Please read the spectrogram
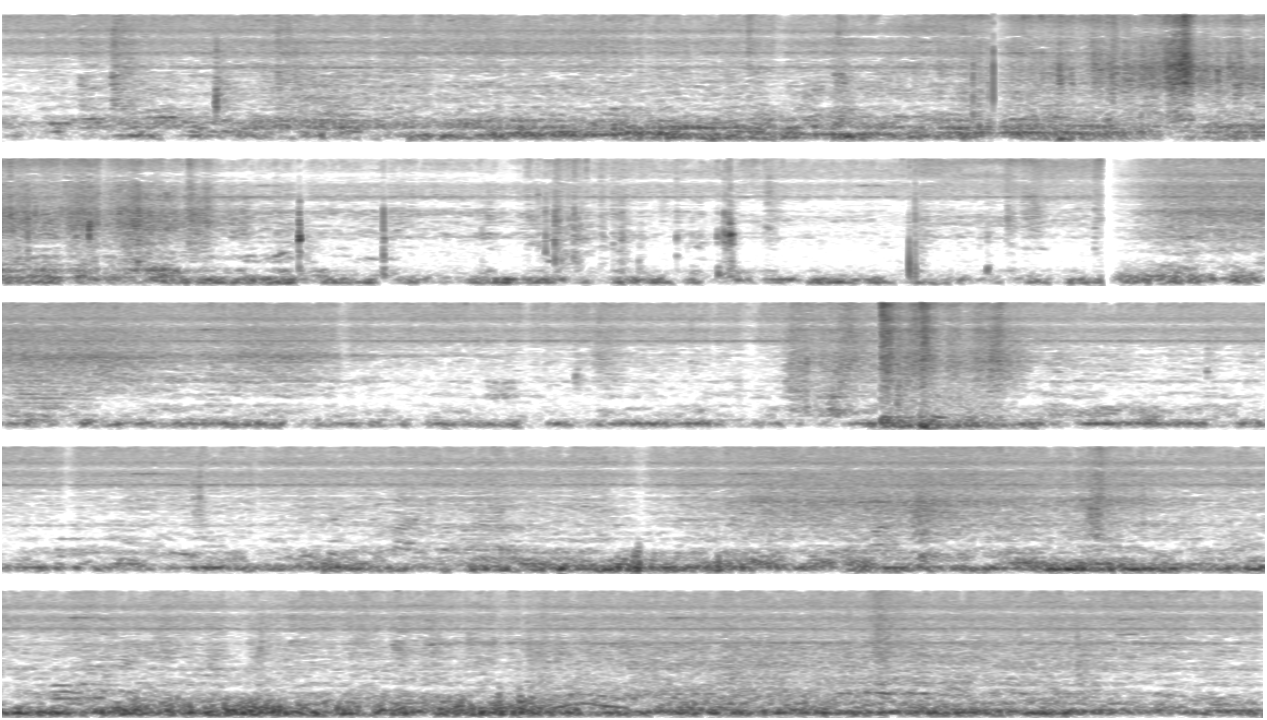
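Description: Indistinct voices and background music, with a few knocks and one louder thump about seventeen seconds in.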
